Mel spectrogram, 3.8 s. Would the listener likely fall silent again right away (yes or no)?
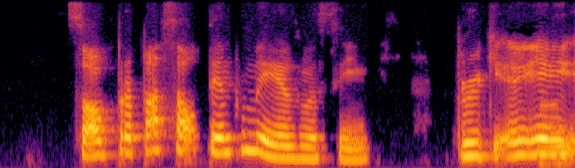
yes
